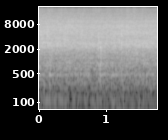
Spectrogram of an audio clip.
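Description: Chicken sautéing in a small amount of oil gives a steady, close sizzle and frying hiss that holds evenly throughout, with no voices over it.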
